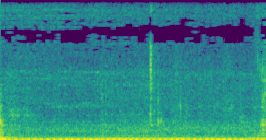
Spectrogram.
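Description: Steady low background hum, with one faint click about a second in.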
